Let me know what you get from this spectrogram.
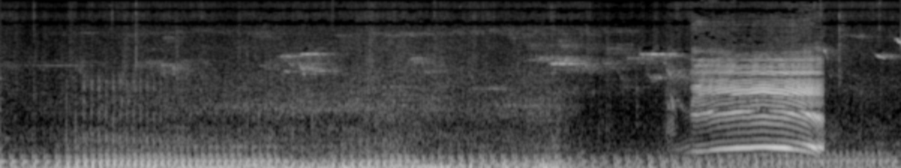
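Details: Herd of tame cattle moving from a wide green field to the pen; a low pulsing rumble fills the first half, then one strong, bending moo sounds near the end.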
